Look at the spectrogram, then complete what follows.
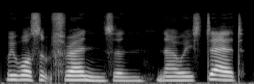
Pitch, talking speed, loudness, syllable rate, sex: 190 Hz, 165 wpm, -16 LUFS, 2.9 syllables/s, female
